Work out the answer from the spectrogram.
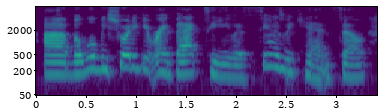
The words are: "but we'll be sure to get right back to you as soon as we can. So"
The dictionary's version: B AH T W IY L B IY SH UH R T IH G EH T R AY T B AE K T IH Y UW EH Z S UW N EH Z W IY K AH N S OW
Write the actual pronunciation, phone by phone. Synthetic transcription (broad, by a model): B AH T W IY L B IY SH UH R T IH G EH T R AY T B AE K T IH Y UW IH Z S UW N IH Z W IY K AH N S OW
